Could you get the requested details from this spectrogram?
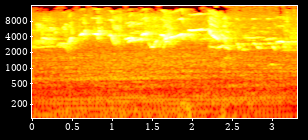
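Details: Continuous high, warbling whistled phrases from a white-rumped shama, offered as training song for shamas, with steady low-pitched background noise underneath.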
